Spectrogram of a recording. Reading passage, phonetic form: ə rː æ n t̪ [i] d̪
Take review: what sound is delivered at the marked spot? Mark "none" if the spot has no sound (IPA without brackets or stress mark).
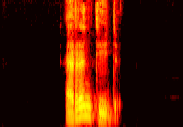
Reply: i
